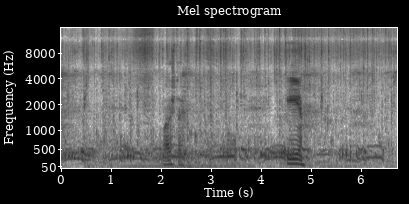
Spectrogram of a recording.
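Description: Pigeons cooing in a pigeon loft with a white pigeon and a yellow hen among them, repeated soft low coos near the microphone while someone talks over them.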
